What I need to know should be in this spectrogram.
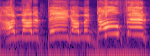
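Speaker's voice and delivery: very high squeaking voice rising to a dolphin shriek; dolphin impression. Narrator insisting to the farmer he is a dolphin, squeaky shriek. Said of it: "that was my dolphin impression".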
